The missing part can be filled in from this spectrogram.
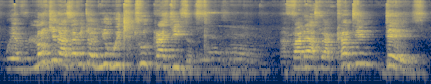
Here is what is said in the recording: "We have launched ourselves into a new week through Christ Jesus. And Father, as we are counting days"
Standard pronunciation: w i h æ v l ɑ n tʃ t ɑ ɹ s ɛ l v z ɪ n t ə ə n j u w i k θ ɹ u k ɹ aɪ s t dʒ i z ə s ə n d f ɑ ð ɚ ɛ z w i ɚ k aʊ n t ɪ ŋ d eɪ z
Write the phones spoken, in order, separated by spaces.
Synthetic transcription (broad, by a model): w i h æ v l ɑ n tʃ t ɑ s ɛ v ɪ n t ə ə n j u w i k t ɹ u k ɹ aɪ s t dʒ i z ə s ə f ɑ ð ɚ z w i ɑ k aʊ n t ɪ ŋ d eɪ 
